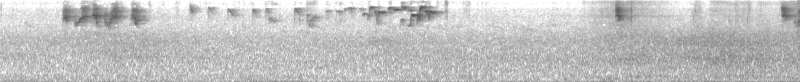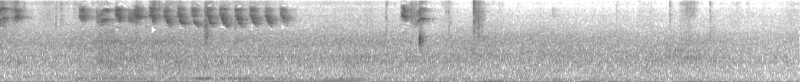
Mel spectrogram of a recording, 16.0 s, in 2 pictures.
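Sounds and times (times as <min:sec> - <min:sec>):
birds chirping: 0:07.8 - 0:11.0, 0:12.0 - 0:12.4.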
